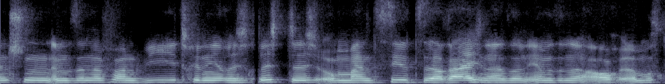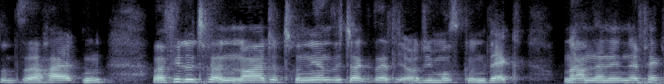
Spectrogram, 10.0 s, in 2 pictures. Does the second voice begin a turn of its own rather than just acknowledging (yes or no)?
no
